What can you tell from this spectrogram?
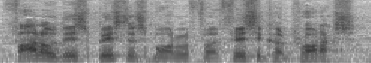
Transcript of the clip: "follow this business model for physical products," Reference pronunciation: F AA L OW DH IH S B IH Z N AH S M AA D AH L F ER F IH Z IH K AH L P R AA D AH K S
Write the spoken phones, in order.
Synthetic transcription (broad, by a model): F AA L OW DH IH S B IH S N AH S M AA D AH L F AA F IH S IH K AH L P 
